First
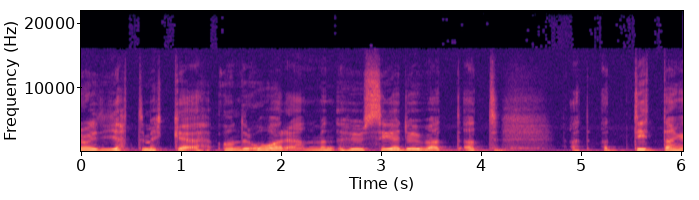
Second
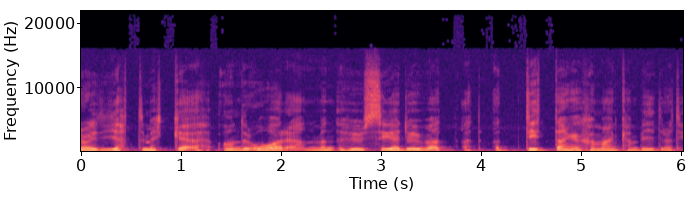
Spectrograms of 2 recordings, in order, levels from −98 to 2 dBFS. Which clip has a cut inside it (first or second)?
second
